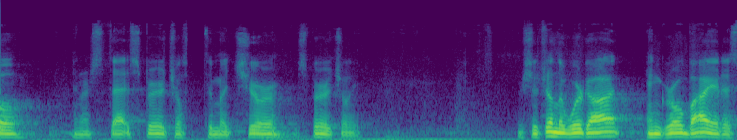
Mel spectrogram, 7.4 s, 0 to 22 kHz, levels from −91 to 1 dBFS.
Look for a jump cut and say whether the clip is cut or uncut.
cut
